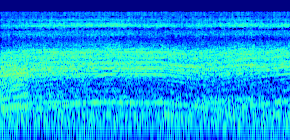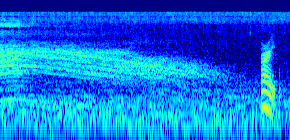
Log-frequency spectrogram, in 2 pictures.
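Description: Car engines drone and rise and fall in pitch as several NASCAR racing cars rev and accelerate past on the final lap of a race, steady and fairly loud throughout, with a brief sharp whine near the end.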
